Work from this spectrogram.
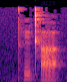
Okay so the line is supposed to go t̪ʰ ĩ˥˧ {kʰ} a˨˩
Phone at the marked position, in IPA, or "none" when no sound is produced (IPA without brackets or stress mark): kʰ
